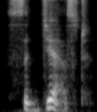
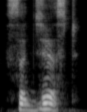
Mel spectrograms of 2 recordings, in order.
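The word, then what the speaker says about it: suggest: सजेस्ट, सजेस्ट, सजेस्ट, ज ऐसे करके बोलेंगे, एस्पिरेटेड सजेस्ट, इस पे जोर देके।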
